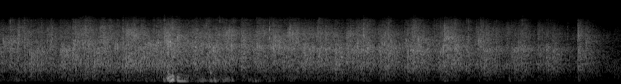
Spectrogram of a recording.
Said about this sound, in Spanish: ¿Por qué, si es que usted cree eso, por qué no le da un fuerte aplauso a Dios?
